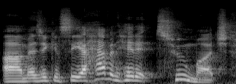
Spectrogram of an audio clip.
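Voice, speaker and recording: A man's voice: fairly high pitch, very animated, fairly quick, fairly bright tone. Enthusiastic rambling man reviewing whiskey. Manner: rambling, enthusiastic, many fillers. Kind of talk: casual chat review.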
